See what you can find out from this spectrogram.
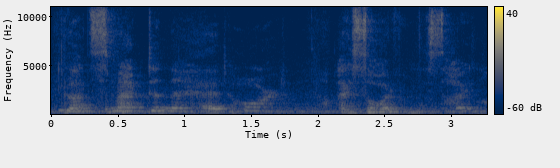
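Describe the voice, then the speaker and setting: A woman's voice: extremely high pitch, little pitch movement, a little fast, whispered. A woman playing a concerned, blunt team physician in a staged reading, recorded from a distance in a noisy, echoey room. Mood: blunt warning.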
